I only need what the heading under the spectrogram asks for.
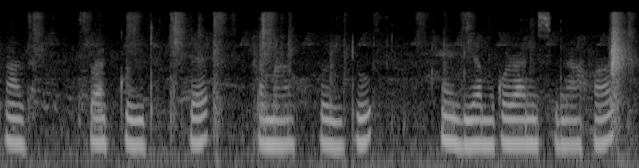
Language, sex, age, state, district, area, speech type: Assamese, female, 30-45, Assam, Nagaon, rural, spontaneous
